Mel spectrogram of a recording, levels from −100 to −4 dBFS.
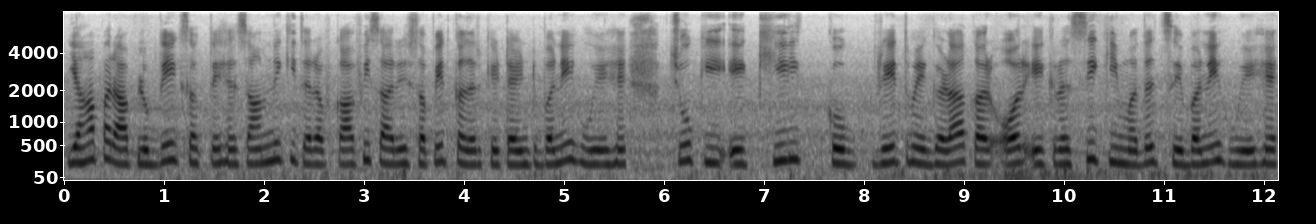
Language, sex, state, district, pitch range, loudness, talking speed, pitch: Hindi, female, Rajasthan, Nagaur, 215-250 Hz, -17 LUFS, 185 wpm, 225 Hz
